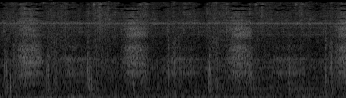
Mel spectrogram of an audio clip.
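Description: Horse hooves walking in the Skyrim video game, a repeating clip-clop of several steps at an even pace, moderately close and fairly quiet over a steady game background hum.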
